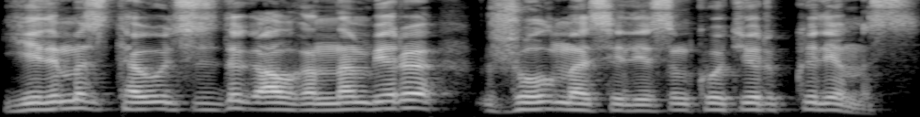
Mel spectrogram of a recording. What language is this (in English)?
Kazakh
